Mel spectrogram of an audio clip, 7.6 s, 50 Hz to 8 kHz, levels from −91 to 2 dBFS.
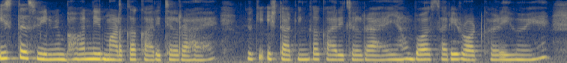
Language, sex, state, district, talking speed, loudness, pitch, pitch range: Hindi, female, Chhattisgarh, Sarguja, 190 wpm, -16 LUFS, 230 Hz, 220-245 Hz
